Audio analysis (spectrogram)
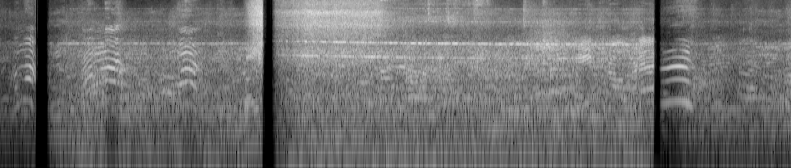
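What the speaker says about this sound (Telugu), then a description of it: "సో ట్రైన్ వచ్చేసింది," The Chennai Express train rumbles loudly into a crowded platform with a sustained roar and faint wheel squeal, crowd chatter and a voice heard before and after.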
